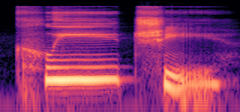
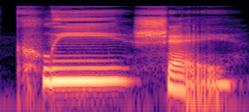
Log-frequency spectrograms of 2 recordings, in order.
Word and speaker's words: cliché: fo pa faux pas Word 205: cliche Common mispronunciation: clee-chee Correct pronunciation: clee-shay Two syllables with the CH making a SH sound from French.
